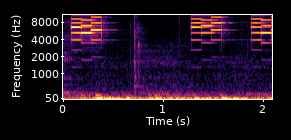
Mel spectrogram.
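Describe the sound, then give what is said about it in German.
A mobile phone alarm chimes in short repeating bursts of bright, tinkling electronic tones, with a low background rumble underneath and no talking. “Die Handyuhr. Das ist ein Klimpert.”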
